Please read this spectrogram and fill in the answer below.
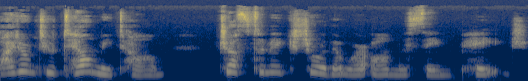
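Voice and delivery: very soft, hushed voice. Reading a story aloud, the narrator answering quietly: lowered voice. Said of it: "I lower my voice to his level".

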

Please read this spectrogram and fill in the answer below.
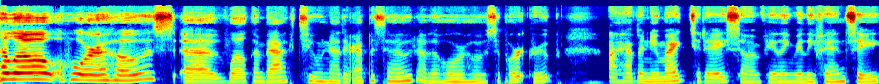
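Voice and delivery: fancy, refined public-radio announcer voice. Podcast host opening a new episode on a new mic, in an NPR voice. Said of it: "I have my NPR voice going on".

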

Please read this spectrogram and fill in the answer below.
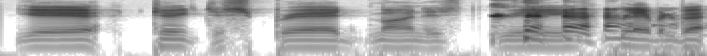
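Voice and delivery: very low, bored, swooping delivery with zero enthusiasm. Mocking a co-host's delivery of betting picks: imitating an unenthusiastic delivery. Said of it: "I don't need this".

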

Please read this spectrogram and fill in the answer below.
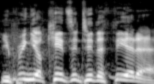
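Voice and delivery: put-on British accent. Riffing with other speakers on a mock movie pitch, in a British accent. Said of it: "Was that a British accent that I just did?".

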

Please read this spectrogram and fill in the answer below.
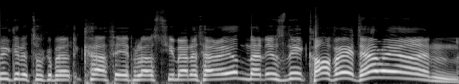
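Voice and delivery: very high, loud, big cartoon-narrator delivery. Podcast host introducing Coffeetarian to a guest, like the Powerpuff Girls announcer. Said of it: "I just sounded like I was the announcer for the Powerpuff Girls".

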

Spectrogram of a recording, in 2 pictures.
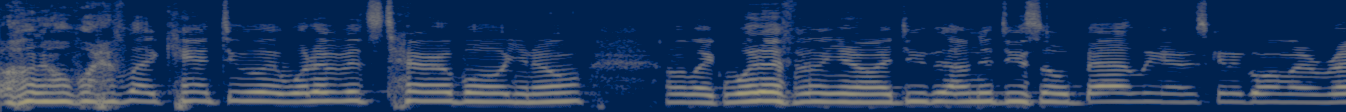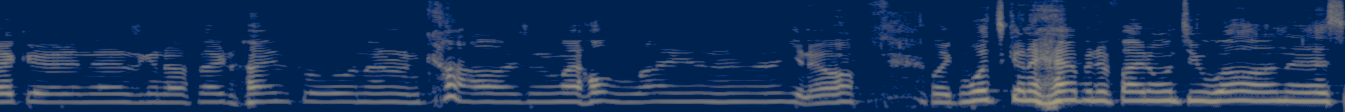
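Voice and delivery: put-on crying, high, weepy and worried. Retelling a daughter's worried words during a breakdown: imitating someone crying. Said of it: "She's, like, crying, and she's saying".

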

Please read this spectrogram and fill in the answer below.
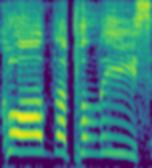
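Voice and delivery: very high, loud shouting. Retelling the assistant principal yelling through the office door: imitating someone yelling. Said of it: "he yells".

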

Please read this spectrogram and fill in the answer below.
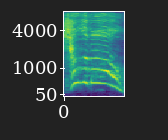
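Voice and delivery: put-on sharp shriek, pitched very high. Recounting a scene that irritated him, shrieking the line as Joffrey. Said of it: "he just starts shrieking".

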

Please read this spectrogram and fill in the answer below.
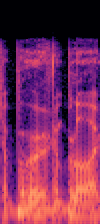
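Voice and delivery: low, deep demonic voice. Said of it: "more demonic".

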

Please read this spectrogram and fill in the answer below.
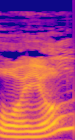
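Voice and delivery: high, drawn-out, odd put-on voice. Interjecting one word during a movie discussion: weird put-on voice. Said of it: "that was me saying oil in a weird voice".

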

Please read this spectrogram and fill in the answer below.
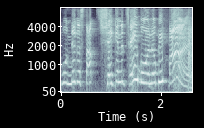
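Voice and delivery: very loud, high-pitched, annoyed, fed up. Retelling own reply to a date about the shaky table: imitating own upset reply. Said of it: "I'm starting to get mad upset".

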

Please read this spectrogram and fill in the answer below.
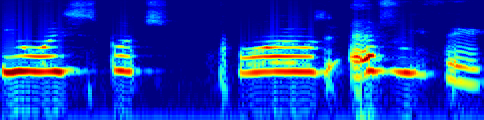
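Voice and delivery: high shouting between big fake sobs. A boy, held in his mother's arms, yelling with fake sobs. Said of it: "Dudley yelled between huge pretend sobs".

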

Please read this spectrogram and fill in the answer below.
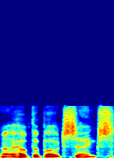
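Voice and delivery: imitated muffled speech. Retelling a president's reply with his head in his hands: imitating a muffled voice. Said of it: "responded in a muffled voice with his head in his hands".

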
